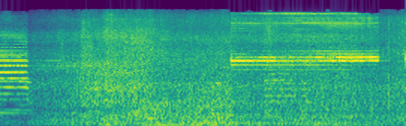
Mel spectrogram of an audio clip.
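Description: Road traffic with vehicle horns: a horn cuts off just after the start, a passing vehicle's engine rumbles low, then a high-pitched horn sounds for about a second and a half near the end.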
